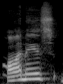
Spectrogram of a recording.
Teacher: sometimes this h sound almost not pronounced at the beginning of a word. Like we have word like honest, we don't pronounce h here, we don't say honest, we say honest.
